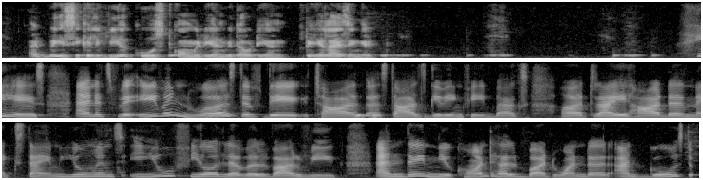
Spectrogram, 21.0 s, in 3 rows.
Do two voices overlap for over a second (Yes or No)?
No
